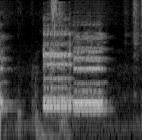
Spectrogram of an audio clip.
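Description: An incoming phone call rings on a talk show, a single bright electronic ring tone, loud and close, ending abruptly.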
